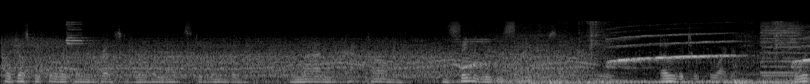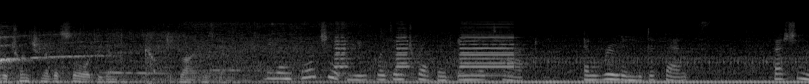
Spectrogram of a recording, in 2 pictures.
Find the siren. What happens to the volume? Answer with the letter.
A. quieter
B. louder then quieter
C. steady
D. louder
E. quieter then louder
B.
